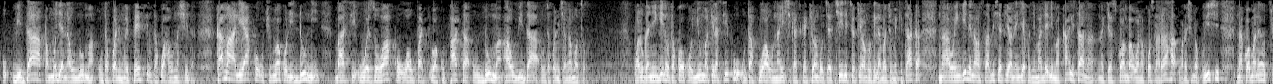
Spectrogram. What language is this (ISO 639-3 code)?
swa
